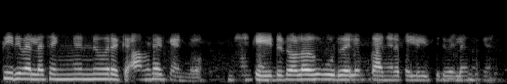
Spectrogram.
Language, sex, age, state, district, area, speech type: Malayalam, female, 18-30, Kerala, Pathanamthitta, urban, conversation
